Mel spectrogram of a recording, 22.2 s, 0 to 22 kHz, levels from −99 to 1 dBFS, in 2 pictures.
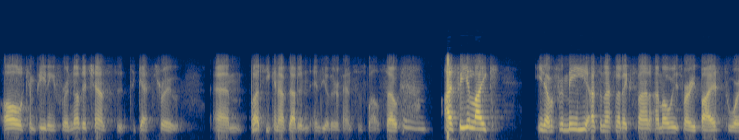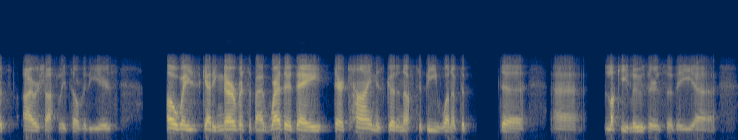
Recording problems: phone-call audio; nothing above 4 kHz

